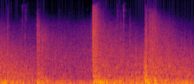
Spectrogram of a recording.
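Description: Heavy artillery booms out in a video game battle, with three sharp blasts rolling over a constant low rumble of distant fighting and no talk.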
